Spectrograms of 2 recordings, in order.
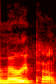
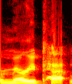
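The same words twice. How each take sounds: First: High pushy salesman voice on Mary Pat; Ned Ryerson. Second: Said in the usual way. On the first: Retold or imitated. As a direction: say Mary Pat like an overeager classmate. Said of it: "Ned the head". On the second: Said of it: "I like Mary Pat".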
